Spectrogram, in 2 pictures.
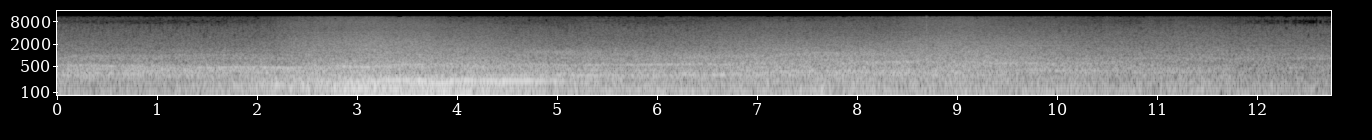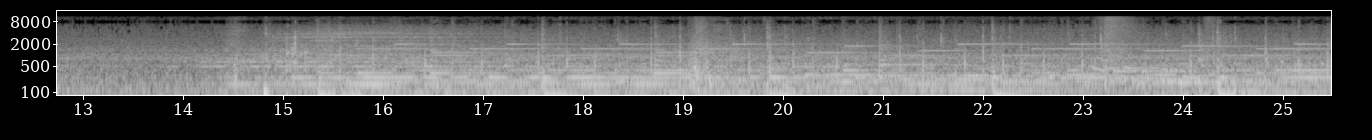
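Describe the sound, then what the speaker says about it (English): Ominous wind in NieR Replicant near a shipwreck: a steady hollow whoosh that swells early on, then sits under faint tonal music and light clicks for the rest of the stretch. "Those ominous wind sounds."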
